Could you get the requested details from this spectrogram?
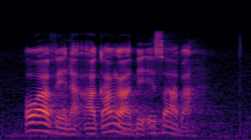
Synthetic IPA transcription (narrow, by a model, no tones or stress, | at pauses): ɔwavɛla̰ʔakʼaŋɡʱaɓɛʔɛsaːɓa̰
